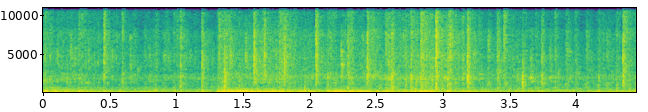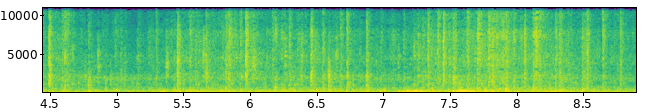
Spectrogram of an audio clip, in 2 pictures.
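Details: A car engine running with fast, uneven slapping ticks as a loose shredded strip whips around: the auxiliary belt is split and disintegrating.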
